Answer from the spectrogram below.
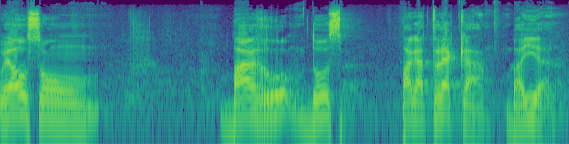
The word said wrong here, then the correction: Parateca: Pagatleca, daqui. Então tá aqui, Parateca. Tem um L a mais aqui, não é eu que pronunciei, não, tava aqui, ó. – É Barra do Parateca.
